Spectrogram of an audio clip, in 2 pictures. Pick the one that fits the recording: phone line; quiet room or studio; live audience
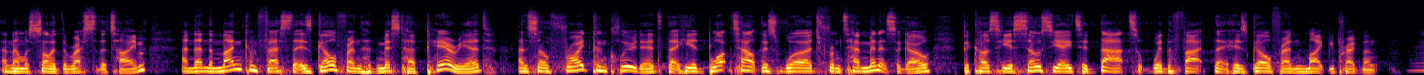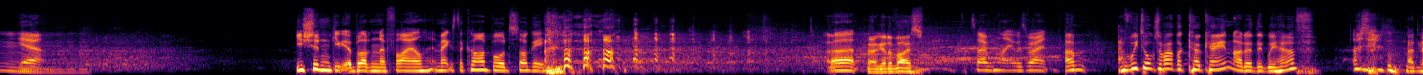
live audience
